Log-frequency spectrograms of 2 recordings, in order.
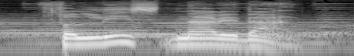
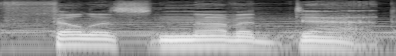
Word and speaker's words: Feliz Navidad: Well, first of all, it's pronounced Feliz Navidad, not Felis Navidad.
